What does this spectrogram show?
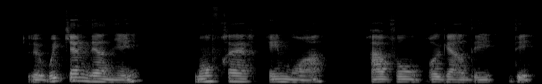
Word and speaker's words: avons: And of course, I said avons when actually you don't pronounce the S, it's just avons.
